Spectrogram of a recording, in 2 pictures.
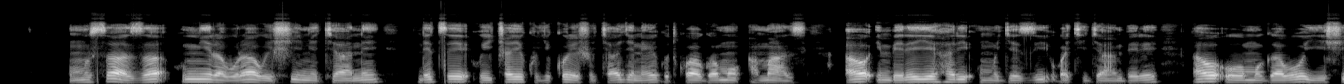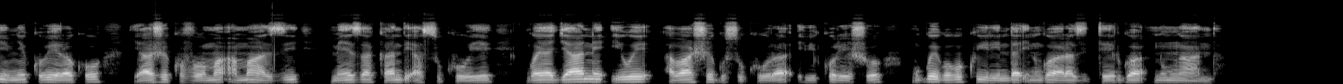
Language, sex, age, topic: Kinyarwanda, male, 18-24, health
